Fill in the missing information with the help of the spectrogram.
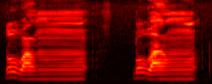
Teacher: तुवन में या नहीं पढ़ा जाएगा बल्कि ता और वा पढ़ा जाएगा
